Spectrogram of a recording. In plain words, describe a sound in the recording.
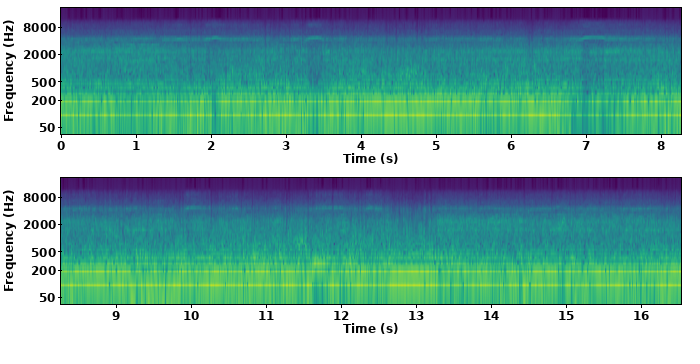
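Strong wind blows and buffets the microphone outdoors.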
